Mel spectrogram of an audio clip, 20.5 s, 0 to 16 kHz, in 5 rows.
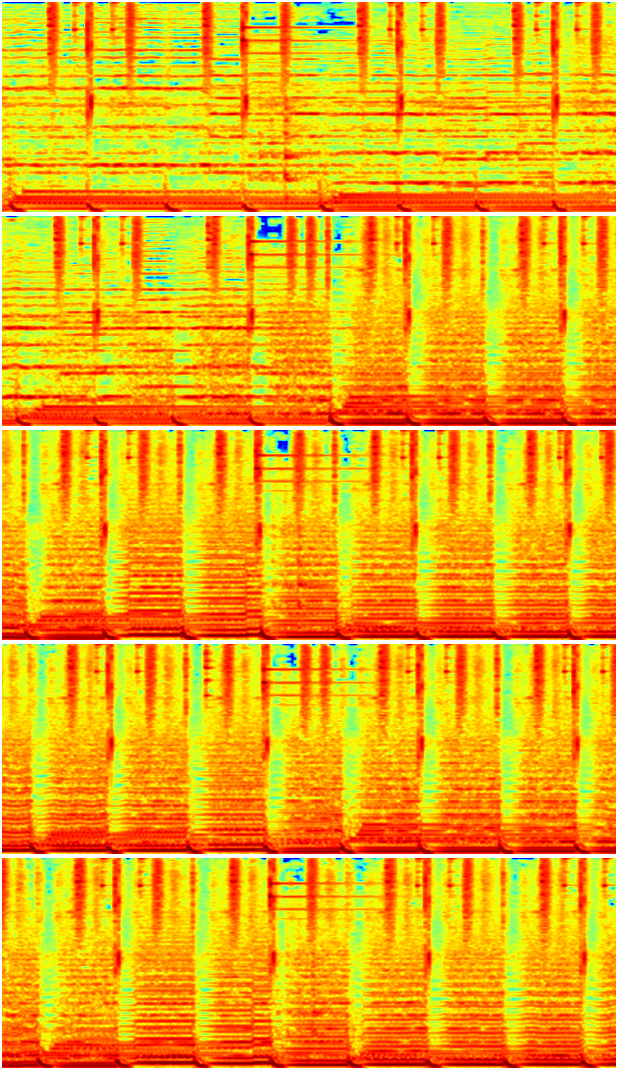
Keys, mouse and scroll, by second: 0.4 g, 0.9 ctrl+a, 1.1 click, 1.1 middle click, 1.3 middle click, 1.3 scroll down 1, 1.8 scroll up 8, 2.2 shift+middle click, 2.3 click, 2.4 Tab, 2.5 middle click, 2.7-3.8 typing, 2.7 click, 2.8 middle click, 2.9 click, 3.5 ctrl+r, 3.6 click, 4.3 Tab, 4.3-4.8 scroll down 7, 4.4 click, 4.6 middle click, 5.1 scroll up 9, 5.3 click, 5.4 ctrl+a, 5.6 shift+middle click, 5.7 click, 5.8 scroll down 2, 5.9 Delete, 6.0 click, 6.1 shift+middle click, 6.4-7.0 scroll up 4, 6.4 middle click, 6.8 Tab, 7.1 ctrl+r, 7.1 shift+middle click, 7.4 middle click, 7.6 ctrl+z, 7.8 click, 7.8-9.7 typing, 8.7 click, 8.8 alt+shift+click, 9.7 click, 10.2 Tab, 10.4 click, 10.4 middle click, 10.4 scroll down 6, 11.2 scroll up 7, 11.4 shift+middle click, 11.5 click, 11.8 ctrl+a, 12.4 click, 13.0 click, 13.1 scroll down 7, 13.4 scroll down 2, 13.4 shift+middle click, 13.5 scroll up 3, 13.6 ctrl+s, 13.7 middle click, 14.0 click, 14.1 middle click, 14.3 shift+middle click, 14.3 scroll up 3, 14.3 middle click, 14.4-15.9 typing, 15.1 alt+middle click, 15.1 alt+middle click, 15.2 scroll up 3, 16.6-17.3 scroll down 5, 16.7 middle click, 16.8 ctrl+a, 17.1 click, 17.1 middle click, 17.3 s, 17.5 s, 18.3 middle click, 18.5 alt+middle click, 18.5 alt+middle click, 18.7 Tab, 18.7 scroll up 3, 18.7-19.6 typing, 18.9 Tab, 19.3 Tab.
